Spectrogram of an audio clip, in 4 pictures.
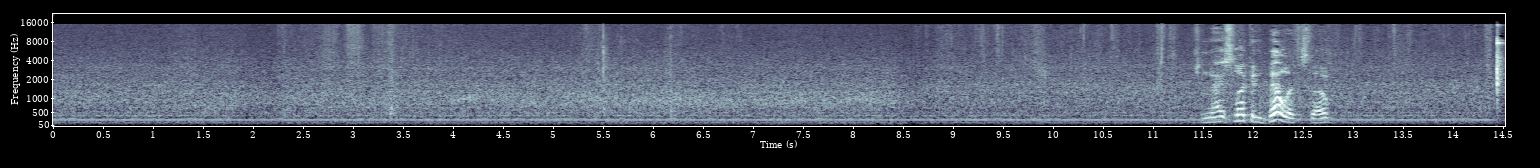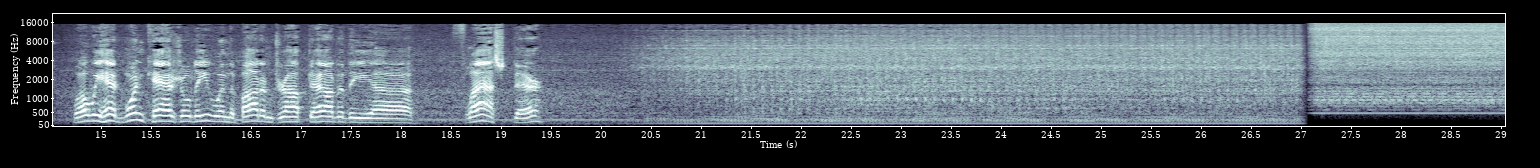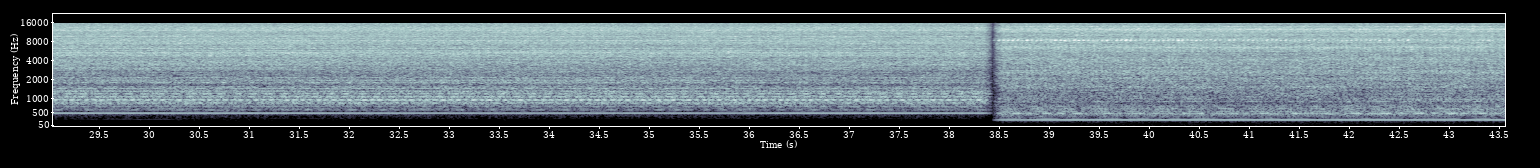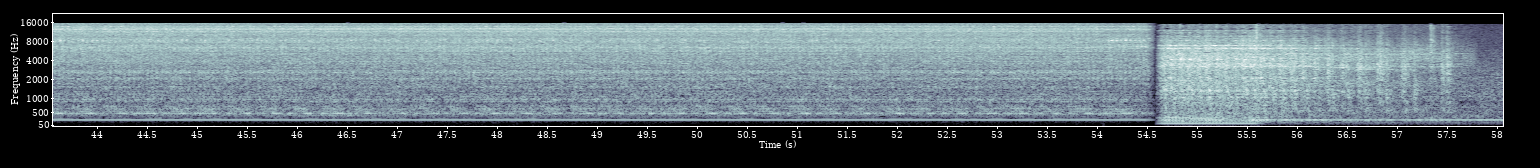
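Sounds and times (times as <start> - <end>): lathe humming: 20.2 - 27.1, 37.0 - 57.8.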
